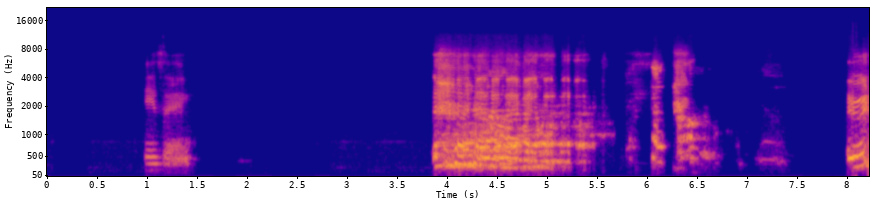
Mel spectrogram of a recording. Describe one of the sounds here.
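A young woman laughs over an online call.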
